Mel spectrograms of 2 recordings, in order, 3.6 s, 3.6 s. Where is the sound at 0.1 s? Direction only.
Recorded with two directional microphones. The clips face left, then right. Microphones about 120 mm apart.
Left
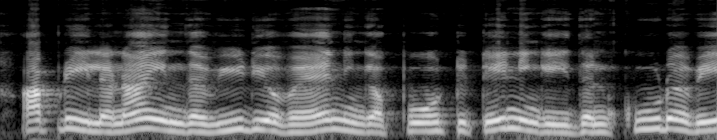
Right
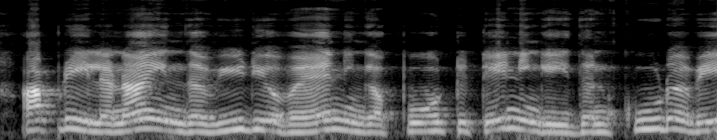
30° left (ahead or behind).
